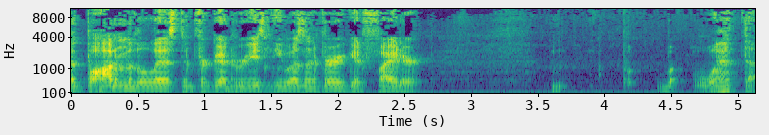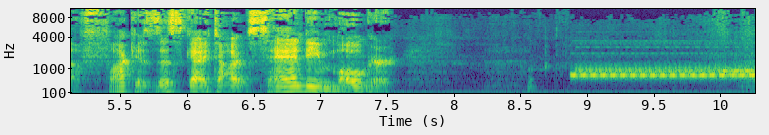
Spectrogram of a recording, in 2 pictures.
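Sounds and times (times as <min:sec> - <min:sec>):
speech: 0:00.0 - 0:02.8, 0:04.4 - 0:07.6
mobile phone ringing with warbling electronic tone: 0:08.9 - 0:10.2.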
